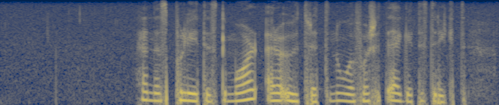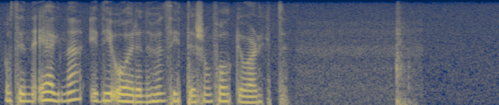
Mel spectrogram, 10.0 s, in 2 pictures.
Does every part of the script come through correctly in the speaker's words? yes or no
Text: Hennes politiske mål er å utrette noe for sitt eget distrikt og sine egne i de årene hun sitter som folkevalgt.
yes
